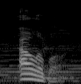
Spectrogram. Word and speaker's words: Alba: While spelled A-L-B-A, it is pronounced Alaba, with an extra A in the middle, and the B has a softer, almost P sound, one that I haven't perfected yet, obviously. So that is Imagine Alaba, I-M-A-G-I-N-E-A-L-B-A.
